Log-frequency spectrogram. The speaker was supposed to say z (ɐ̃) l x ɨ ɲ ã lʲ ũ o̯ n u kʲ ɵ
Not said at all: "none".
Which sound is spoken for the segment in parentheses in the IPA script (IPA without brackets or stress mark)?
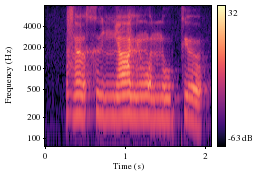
ɐ̃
